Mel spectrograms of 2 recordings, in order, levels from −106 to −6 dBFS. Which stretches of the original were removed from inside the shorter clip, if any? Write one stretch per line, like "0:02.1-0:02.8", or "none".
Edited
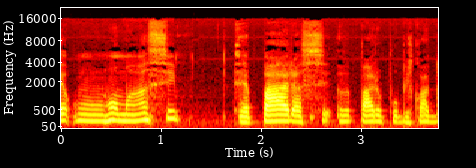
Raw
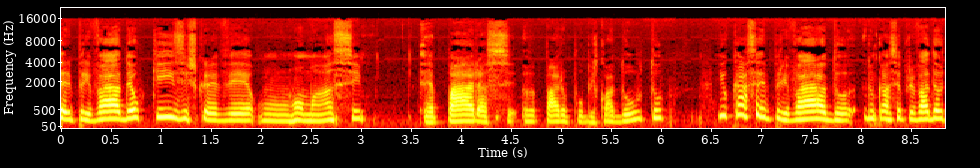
none

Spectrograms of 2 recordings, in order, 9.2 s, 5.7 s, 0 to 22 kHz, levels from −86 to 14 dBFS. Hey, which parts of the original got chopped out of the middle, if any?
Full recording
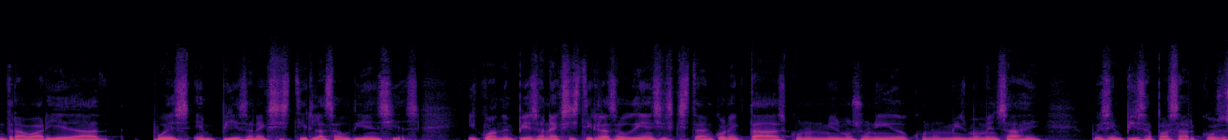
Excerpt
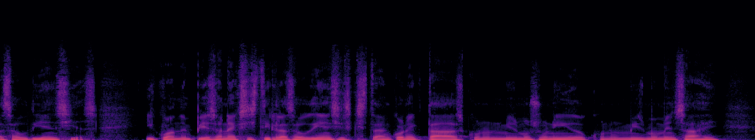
none

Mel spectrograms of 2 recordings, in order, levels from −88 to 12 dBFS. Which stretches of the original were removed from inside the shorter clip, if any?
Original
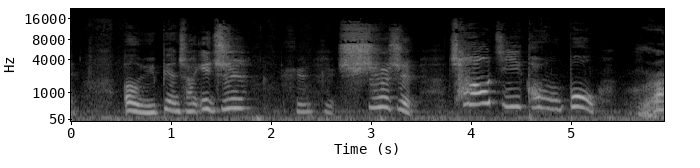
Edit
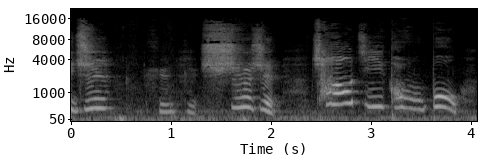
none

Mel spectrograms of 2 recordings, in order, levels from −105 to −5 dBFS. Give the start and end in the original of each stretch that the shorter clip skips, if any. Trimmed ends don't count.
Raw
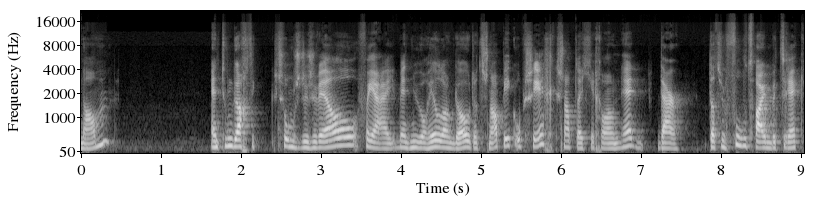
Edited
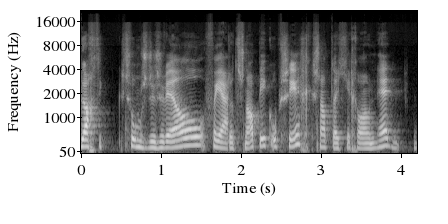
0:03.7-0:04.9

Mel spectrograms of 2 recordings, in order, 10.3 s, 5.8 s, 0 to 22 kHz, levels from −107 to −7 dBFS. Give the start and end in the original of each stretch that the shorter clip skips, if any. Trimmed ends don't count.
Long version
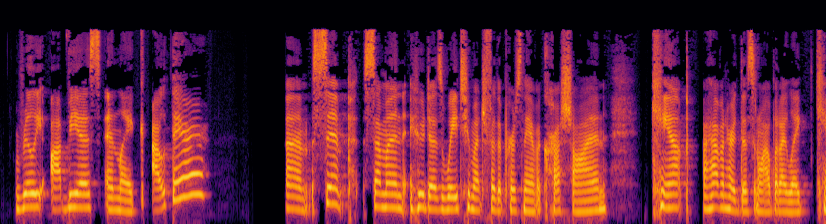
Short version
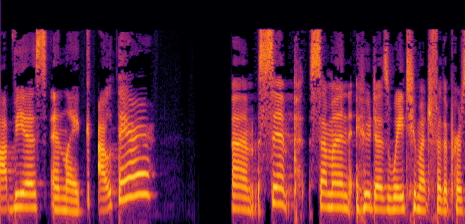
none

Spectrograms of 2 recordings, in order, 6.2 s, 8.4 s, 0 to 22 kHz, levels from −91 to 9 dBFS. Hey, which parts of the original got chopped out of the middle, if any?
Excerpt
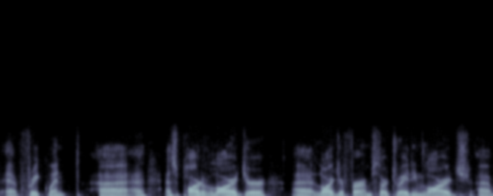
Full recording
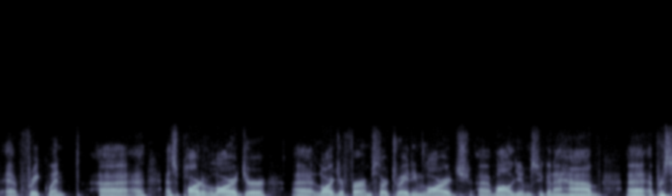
none

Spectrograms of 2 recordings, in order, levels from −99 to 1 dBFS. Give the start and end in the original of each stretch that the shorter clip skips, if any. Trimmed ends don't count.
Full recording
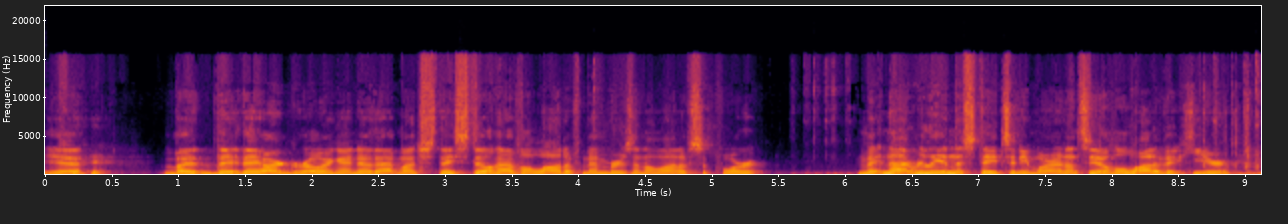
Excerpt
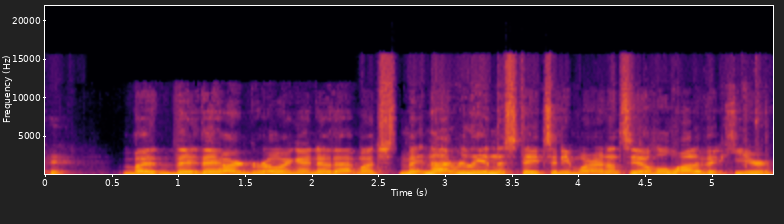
0:02.9-0:06.1

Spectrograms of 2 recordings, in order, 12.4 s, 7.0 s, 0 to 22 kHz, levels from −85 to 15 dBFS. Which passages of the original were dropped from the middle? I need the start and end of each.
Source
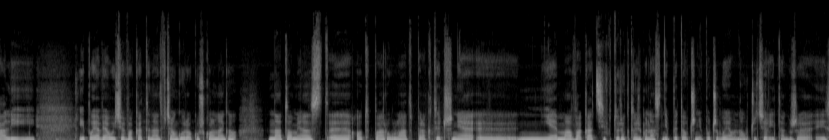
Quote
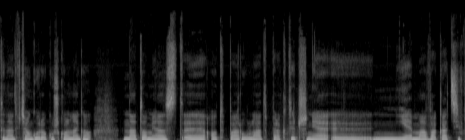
none

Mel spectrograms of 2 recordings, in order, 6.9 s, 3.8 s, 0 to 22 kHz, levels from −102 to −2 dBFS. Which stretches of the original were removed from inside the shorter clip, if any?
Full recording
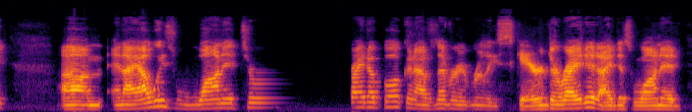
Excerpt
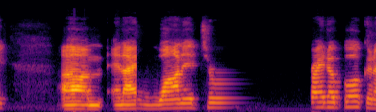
0:01.4-0:01.8

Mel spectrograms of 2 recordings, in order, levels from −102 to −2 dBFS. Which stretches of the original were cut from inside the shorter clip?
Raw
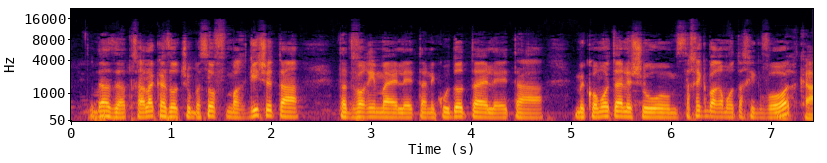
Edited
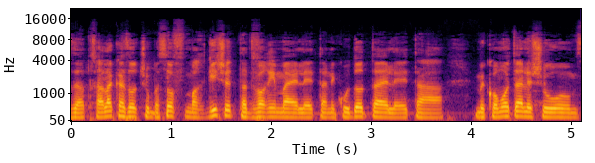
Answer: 0:02.1-0:02.7

